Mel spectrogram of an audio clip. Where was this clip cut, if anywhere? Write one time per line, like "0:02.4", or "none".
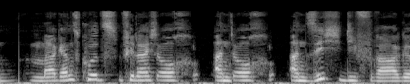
0:02.3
